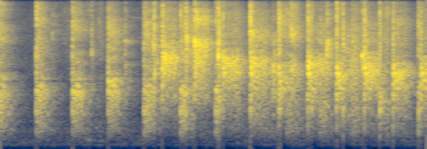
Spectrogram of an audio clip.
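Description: Audience applause: sharp hand claps close to the microphone, several a second, starting suddenly and running on steadily.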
